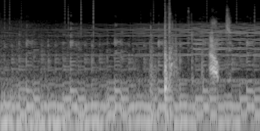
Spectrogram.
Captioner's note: footsteps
